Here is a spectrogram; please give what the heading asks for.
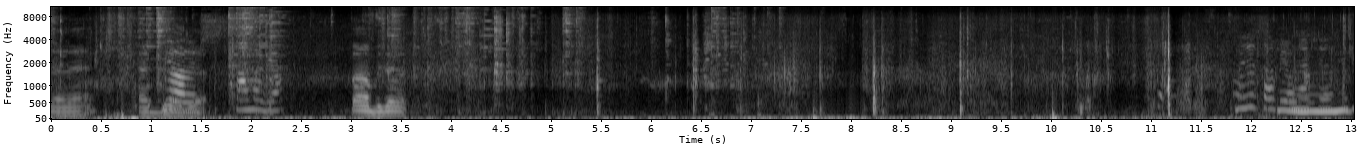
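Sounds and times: dishes and utensils clinking: 0.0 - 2.4, 3.2 - 7.5.

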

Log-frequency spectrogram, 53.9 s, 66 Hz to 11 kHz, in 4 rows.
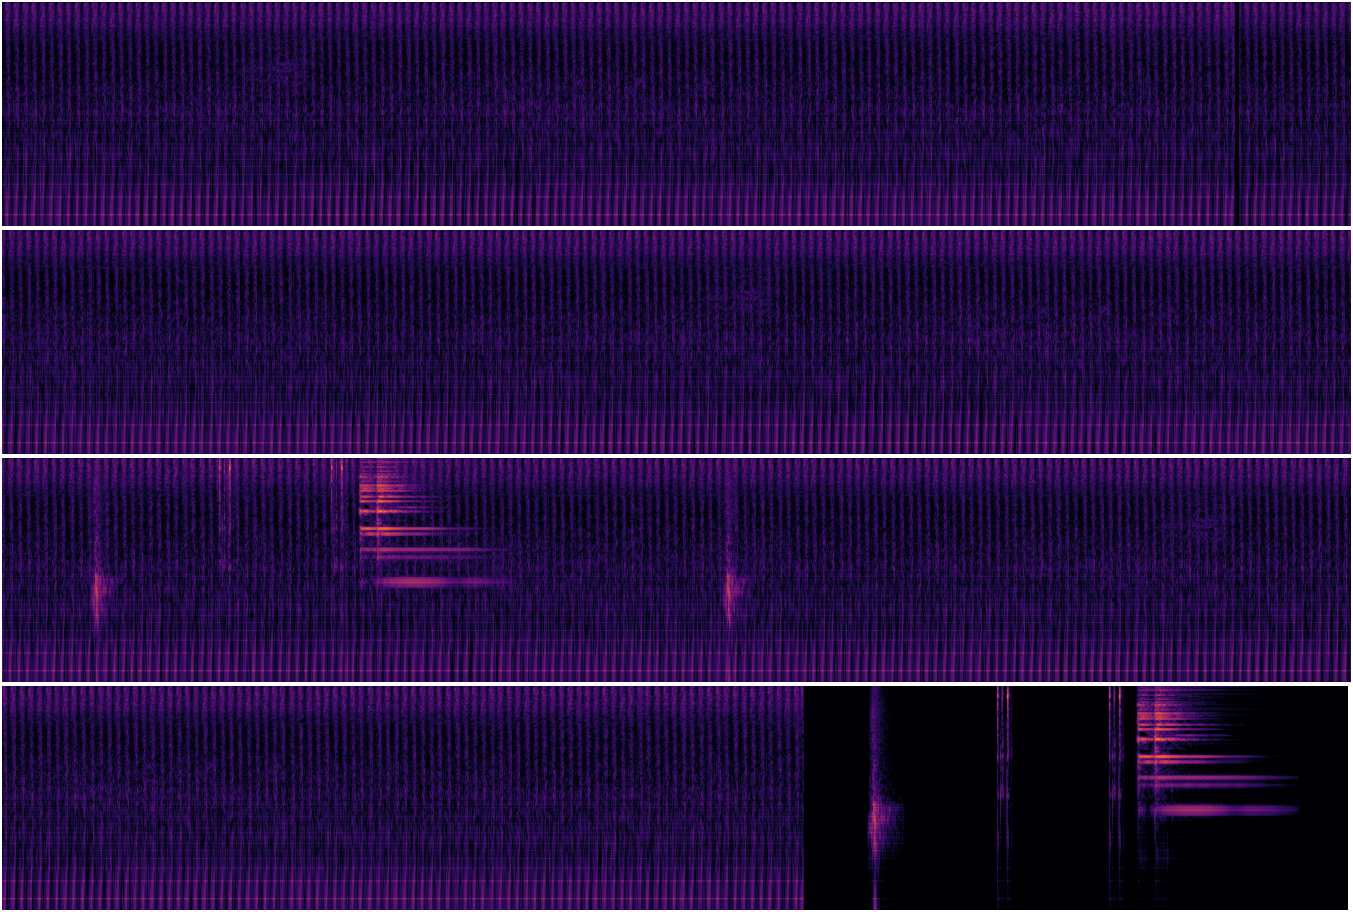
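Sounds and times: helicopter rotor chopping: 0.0 - 48.5
sharp clicks: 29.1 - 29.4, 30.2 - 30.5, 50.4 - 50.6, 51.6 - 51.8
ringing ding: 30.6 - 32.1, 51.8 - 53.5.

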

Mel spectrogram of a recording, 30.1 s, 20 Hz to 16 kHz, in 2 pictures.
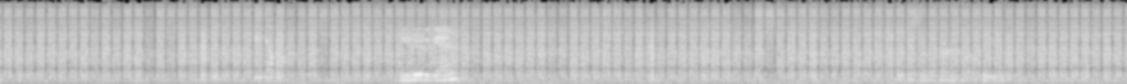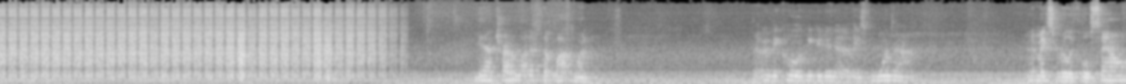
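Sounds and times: fast even ticking: 0.0 - 20.5
radio static hiss: 3.2 - 4.4, 18.0 - 20.5.

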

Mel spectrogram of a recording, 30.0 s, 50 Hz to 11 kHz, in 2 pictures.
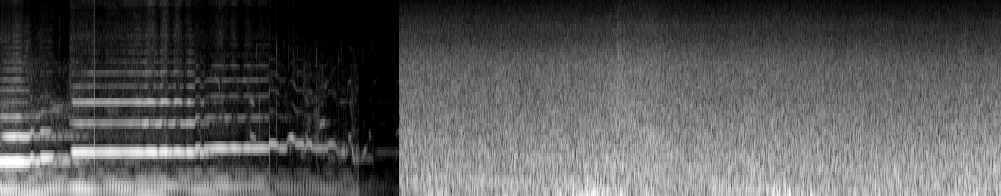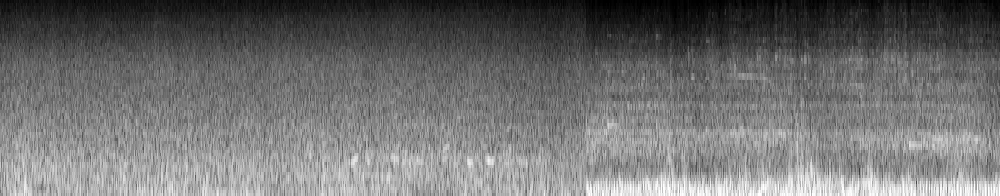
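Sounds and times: water rushing over a weir: 6.0 - 23.9.

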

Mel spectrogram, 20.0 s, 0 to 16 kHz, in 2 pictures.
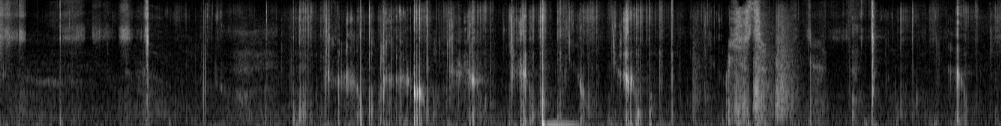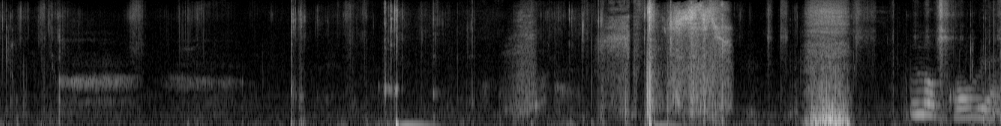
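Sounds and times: sugar shell cracking and crunching: 1.4 - 12.2, 12.8 - 16.9.

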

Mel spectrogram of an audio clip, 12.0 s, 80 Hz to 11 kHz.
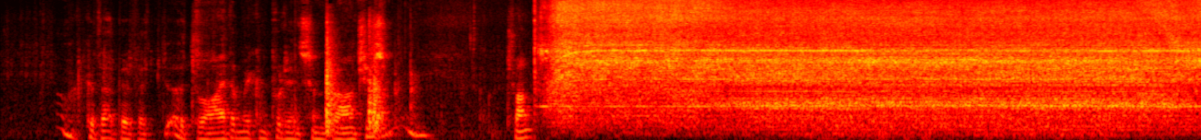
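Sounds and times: hair dryer blowing: 5.4 - 12.0.

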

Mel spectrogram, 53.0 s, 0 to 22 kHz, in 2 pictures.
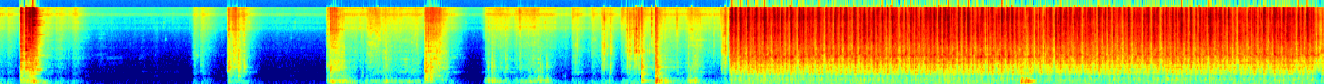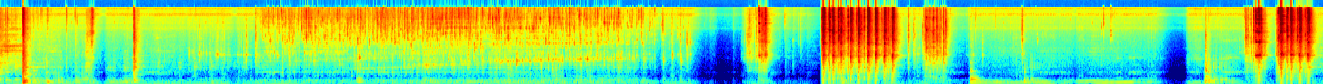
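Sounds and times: ice rattling in cocktail shaker: 14.5 - 26.9, 30.2 - 40.3, 51.4 - 52.9
shaker knocks and clinks: 14.6 - 26.9
drink pouring over ice: 30.5 - 40.3.

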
